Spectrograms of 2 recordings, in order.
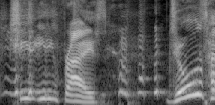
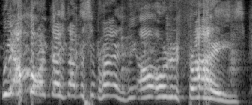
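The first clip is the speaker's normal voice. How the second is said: disbelieving rant; 8 semitones higher, 4 dB louder than usual. Retold or imitated.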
